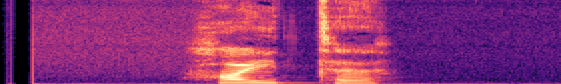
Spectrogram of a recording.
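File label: "today", Australian English; PictureDictionary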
